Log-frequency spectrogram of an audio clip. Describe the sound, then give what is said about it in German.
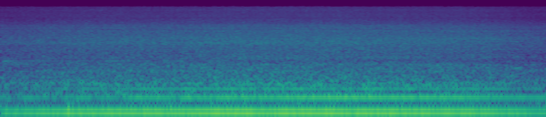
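A small propeller plane flown by Don Lucho takes off from Robinson Island and loops over the ocean; its engine drones steadily, with a low, buzzing hum and a constant rushing roar that hold an even loudness throughout, without voices. “Als Don Lucho nach dem Start eine Schleife fliegt und die Robinson-Insel wie ein großer grüner Berg inmitten des blauen Ozeans immer kleiner wird, greife ich noch einmal zu meinem Robinson-Buch.”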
